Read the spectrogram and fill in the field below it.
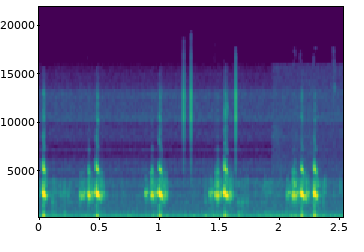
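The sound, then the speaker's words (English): A lone cricket, recorded on tape, chirping in a steady, evenly spaced rhythm, each chirp a short bright high-pitched trill, repeating about every half second over a low background hum. “Let's hear that single cricket recorded on tape just one more time.”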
